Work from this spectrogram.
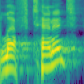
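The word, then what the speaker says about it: lieutenant: an H in it I keep waiting for the F and left tenant and I'm not really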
